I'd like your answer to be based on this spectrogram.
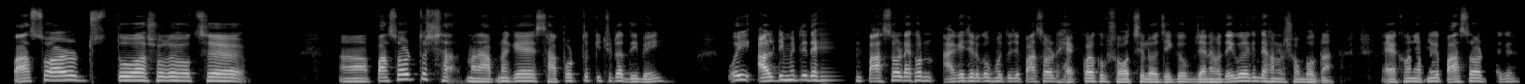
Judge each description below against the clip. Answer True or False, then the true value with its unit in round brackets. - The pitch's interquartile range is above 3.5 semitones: True (5.0 semitones)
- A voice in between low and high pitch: True (155 Hz)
